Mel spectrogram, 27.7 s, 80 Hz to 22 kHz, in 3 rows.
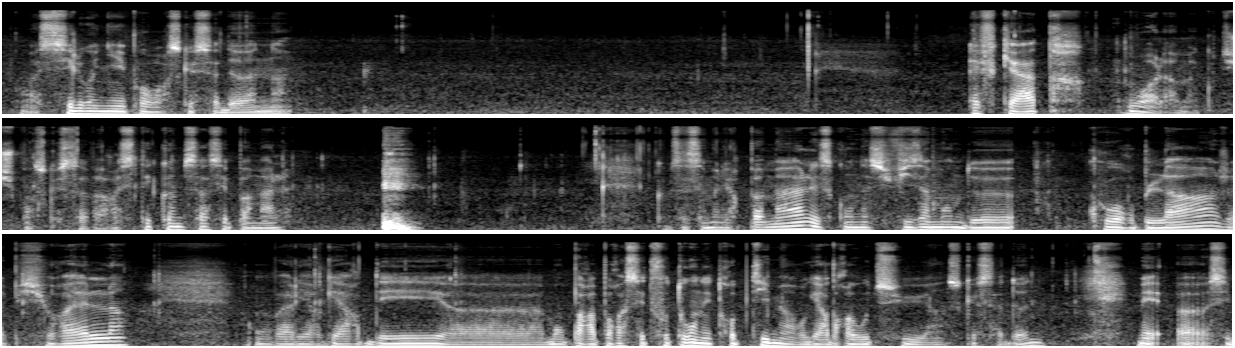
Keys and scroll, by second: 7.4 F4.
